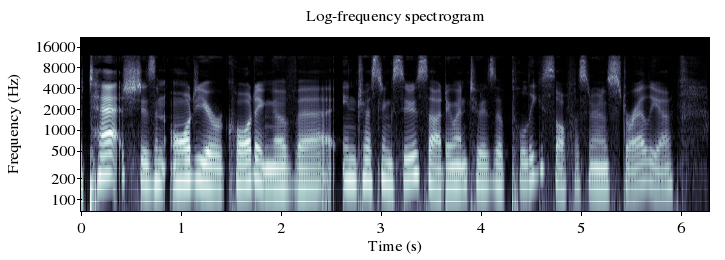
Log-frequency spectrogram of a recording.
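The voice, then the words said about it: Fading put-on Australian accent. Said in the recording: “it's like the Aussie accent's fading”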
